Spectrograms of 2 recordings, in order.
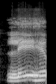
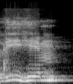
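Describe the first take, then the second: First: The first vowel is a mid 'e' sound. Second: The first vowel is a high 'ee' sound. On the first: The speaker calls it wrong. "लेहिम नहीं पढ़ना" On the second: The speaker calls it right. "लाम ज़ेर ली होता है"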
